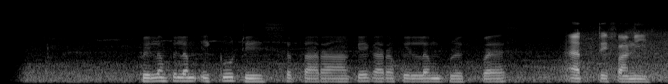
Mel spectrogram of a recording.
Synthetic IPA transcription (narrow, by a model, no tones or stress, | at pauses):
filəmfiləmʔikud̪̥i̤sət̪aɾakekaɾofiləmbɾɛk̚pɛs | ʔɛt̪ːefani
